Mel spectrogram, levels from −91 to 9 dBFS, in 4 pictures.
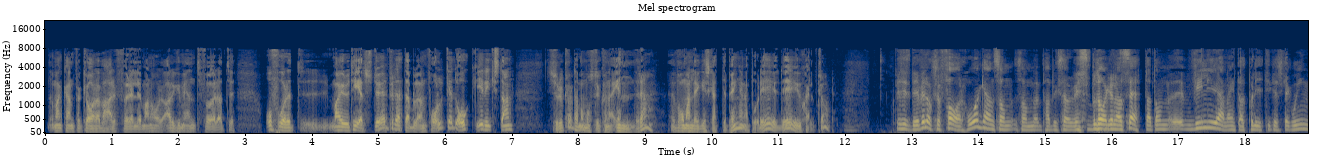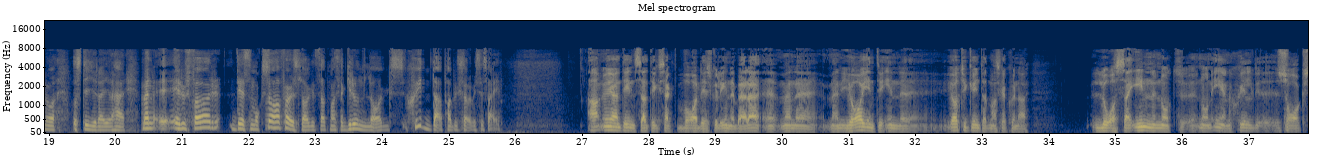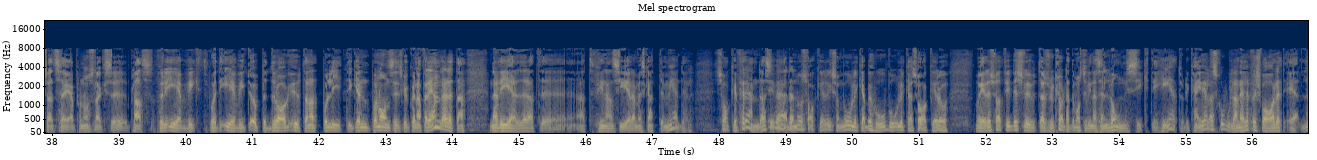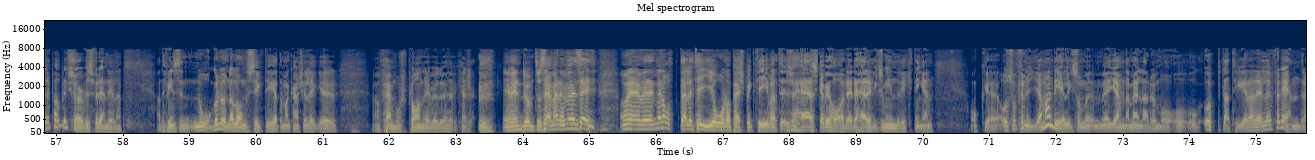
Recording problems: garbled, watery; badly; nothing above 8 kHz
abrupt cut into speech; at the end

